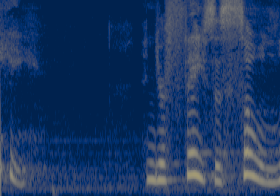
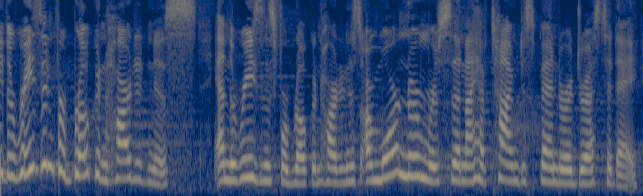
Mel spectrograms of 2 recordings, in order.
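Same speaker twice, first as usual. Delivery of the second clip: ordinary talk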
